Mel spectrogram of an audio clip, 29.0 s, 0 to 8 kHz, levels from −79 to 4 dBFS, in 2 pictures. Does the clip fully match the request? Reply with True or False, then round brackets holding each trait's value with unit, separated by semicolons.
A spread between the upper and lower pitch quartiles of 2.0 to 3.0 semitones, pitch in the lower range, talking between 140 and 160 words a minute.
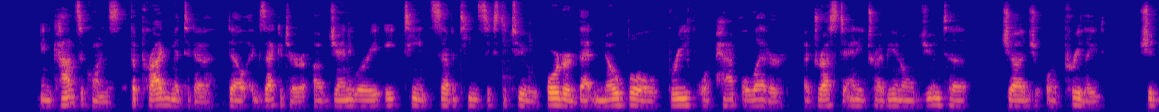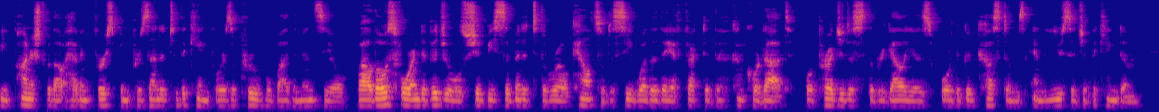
True (2.4 semitones; 115 Hz; 155 wpm)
